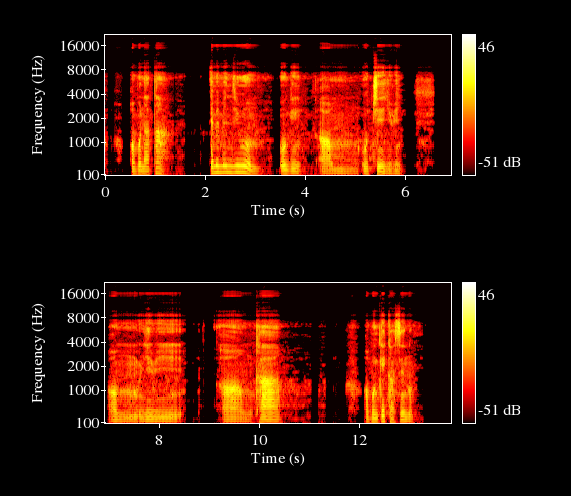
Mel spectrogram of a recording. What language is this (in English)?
Igbo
